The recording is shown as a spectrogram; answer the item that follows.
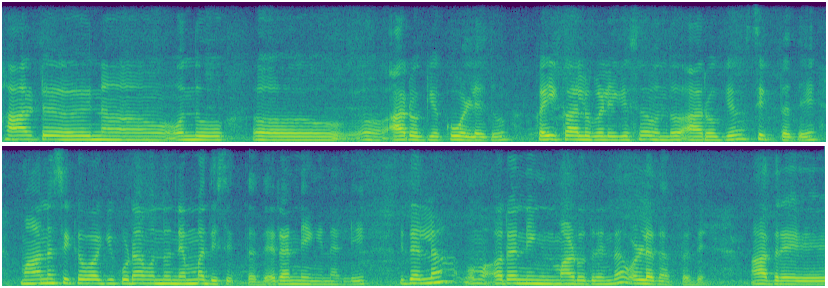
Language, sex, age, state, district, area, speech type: Kannada, female, 60+, Karnataka, Udupi, rural, spontaneous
